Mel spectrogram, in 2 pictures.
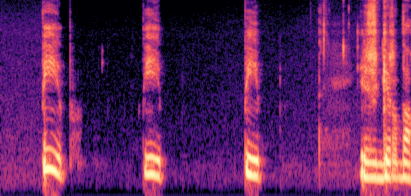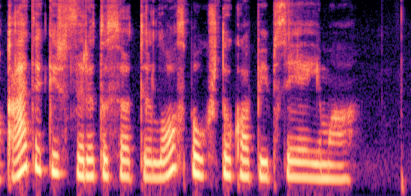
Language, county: Lithuanian, Vilnius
